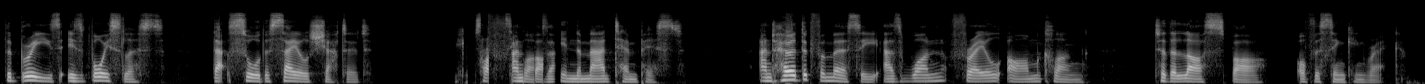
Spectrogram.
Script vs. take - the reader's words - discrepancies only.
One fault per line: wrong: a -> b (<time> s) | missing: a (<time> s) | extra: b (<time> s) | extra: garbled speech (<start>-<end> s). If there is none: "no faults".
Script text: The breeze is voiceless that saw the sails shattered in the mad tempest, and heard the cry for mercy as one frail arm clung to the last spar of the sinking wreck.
extra: garbled speech (4.5-5.6 s)
missing: cry (8.1 s)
